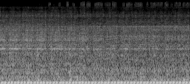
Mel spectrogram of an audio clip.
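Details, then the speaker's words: 1979 Porsche 924 idling, noise heard up front: fast even pulsing hum with faint whirring; owner suspects the alternator, not sure; alternator was later replaced. "Yeah, you can hear something here. I think it's the alternator. Not sure though."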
